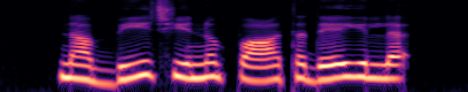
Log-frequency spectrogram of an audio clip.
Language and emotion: Tamil, sad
